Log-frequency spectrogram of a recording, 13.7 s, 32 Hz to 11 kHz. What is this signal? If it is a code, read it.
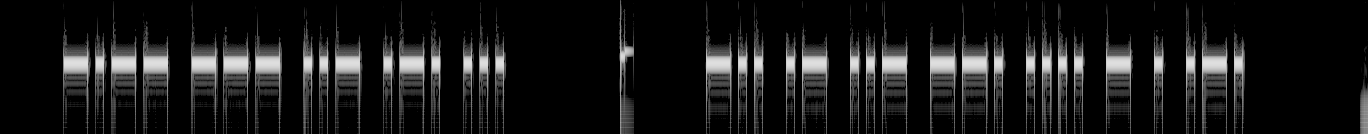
Morse code, heard as a keyed tone, about 15 wpm, 700 Hz. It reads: YOURS DAUGHTER
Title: Sentences from Top 1500 Words - New Word Drill Alt - 15wpm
